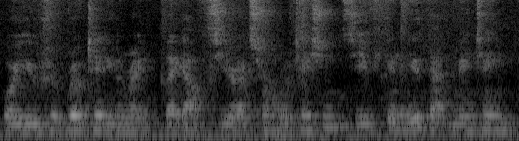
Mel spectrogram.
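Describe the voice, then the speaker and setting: A man's voice: mid-range voice, fairly even intonation. Echoey, distant man leading an exercise class. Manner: measured, technical, instructing in short phrases. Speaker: movement class instructor. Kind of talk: step-by-step exercise instruction. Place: large indoor studio with treatment tables. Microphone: far camera microphone. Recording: distant mic, very echoey, noisy room.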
